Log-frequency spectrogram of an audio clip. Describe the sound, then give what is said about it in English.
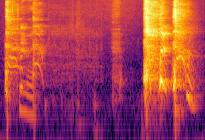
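A close, loud coughing fit: a burst of harsh coughs, a short pause, then another cluster of several rough, strained coughs in quick succession. “I got a cough. Hold on.”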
